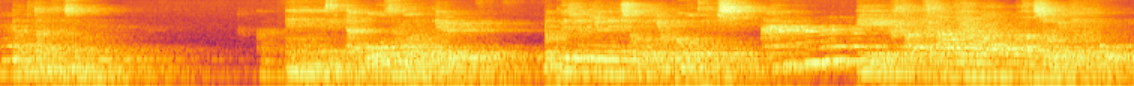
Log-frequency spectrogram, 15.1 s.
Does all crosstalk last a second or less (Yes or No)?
Yes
